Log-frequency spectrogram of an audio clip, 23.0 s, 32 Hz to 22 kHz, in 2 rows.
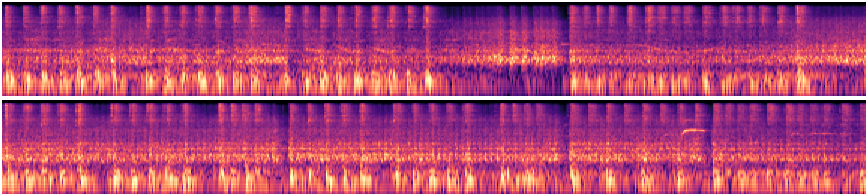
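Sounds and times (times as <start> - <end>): sharp metal percussion: 0.0 - 5.9
big drums fast beat: 0.0 - 23.0
short whistle: 20.3 - 21.0, 22.0 - 22.9.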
